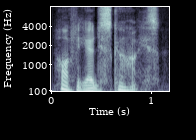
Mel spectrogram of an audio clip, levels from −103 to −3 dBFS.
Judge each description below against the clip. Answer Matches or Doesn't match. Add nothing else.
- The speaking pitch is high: Doesn't match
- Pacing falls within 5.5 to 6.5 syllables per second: Matches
